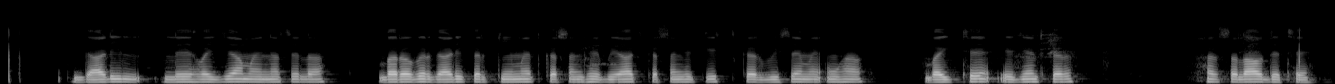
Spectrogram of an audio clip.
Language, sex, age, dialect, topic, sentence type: Chhattisgarhi, male, 25-30, Northern/Bhandar, banking, statement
